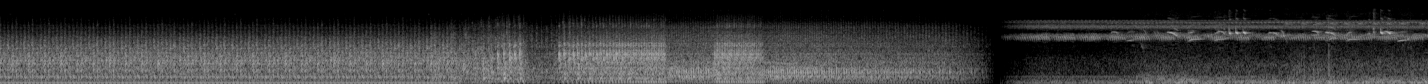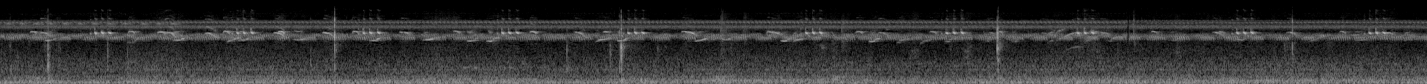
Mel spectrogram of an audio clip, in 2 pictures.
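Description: Small electric motors of a toy conveyor-belt brick machine running steadily for about ten seconds, changing pitch partway. After a sudden cut, steady high-pitched cricket chirping with scattered light clicks of small toy bricks being set into a toy trailer.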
